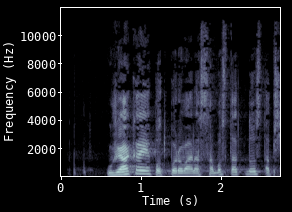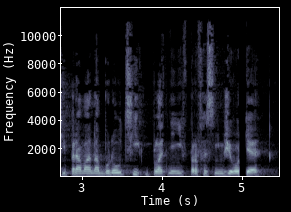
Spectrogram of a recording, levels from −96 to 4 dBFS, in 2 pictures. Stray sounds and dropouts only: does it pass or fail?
fail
